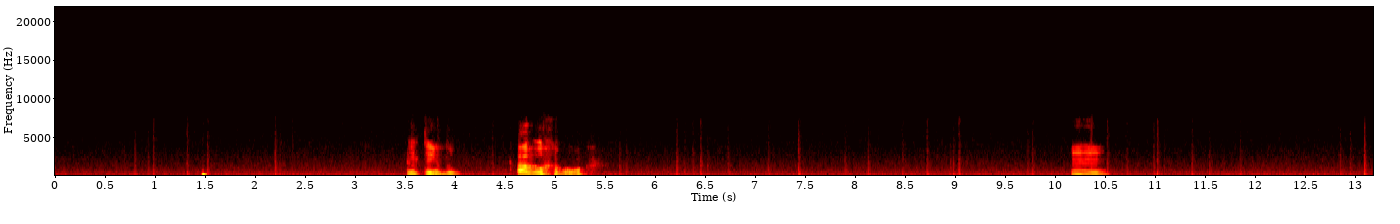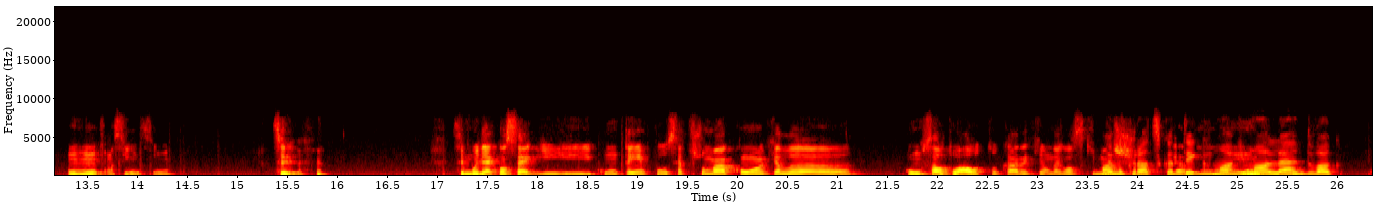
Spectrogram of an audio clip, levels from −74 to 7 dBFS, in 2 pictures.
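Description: Speech suppressed in double talk, likely, hits this speech clip near the end, at 24.28 to 24.42 s, 25.09 to 25.16 s and 25.5 to 25.64 s. The talker's level ducks briefly, by around 15 dB in the first and last dips and only a few decibels in the middle one, lasting about 0.1, 0.07 and 0.15 s. The echo canceller treated overlapping talk as loudspeaker echo and pulled the near speaker down with it, over audio already limited to 8 kHz by the call codec.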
